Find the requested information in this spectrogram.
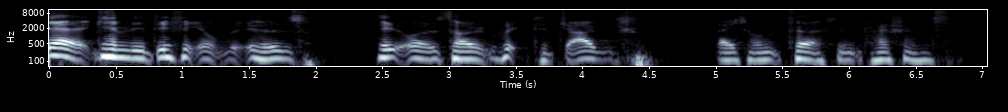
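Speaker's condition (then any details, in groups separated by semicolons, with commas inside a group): Cerebral palsy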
